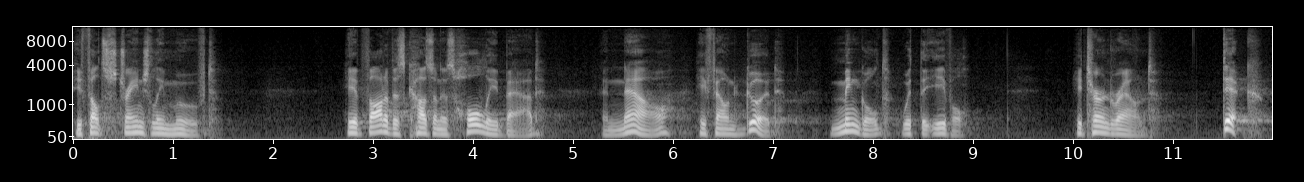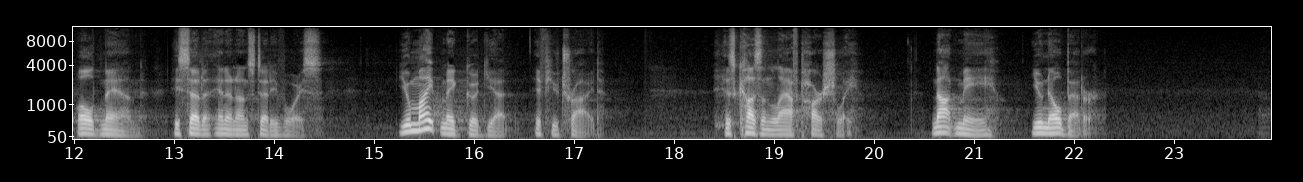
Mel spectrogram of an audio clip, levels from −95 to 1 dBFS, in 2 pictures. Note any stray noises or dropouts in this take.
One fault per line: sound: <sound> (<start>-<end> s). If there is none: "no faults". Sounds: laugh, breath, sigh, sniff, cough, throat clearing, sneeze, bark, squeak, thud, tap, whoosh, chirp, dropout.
no faults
